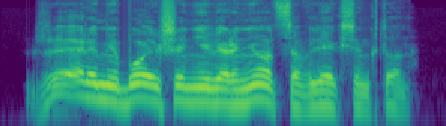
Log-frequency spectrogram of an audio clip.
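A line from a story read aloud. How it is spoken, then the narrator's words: Dejected. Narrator (Russian): уныло сказал Кейси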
